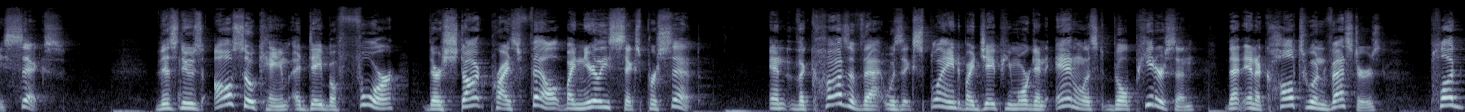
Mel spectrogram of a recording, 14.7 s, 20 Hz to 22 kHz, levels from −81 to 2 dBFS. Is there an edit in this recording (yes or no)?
no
